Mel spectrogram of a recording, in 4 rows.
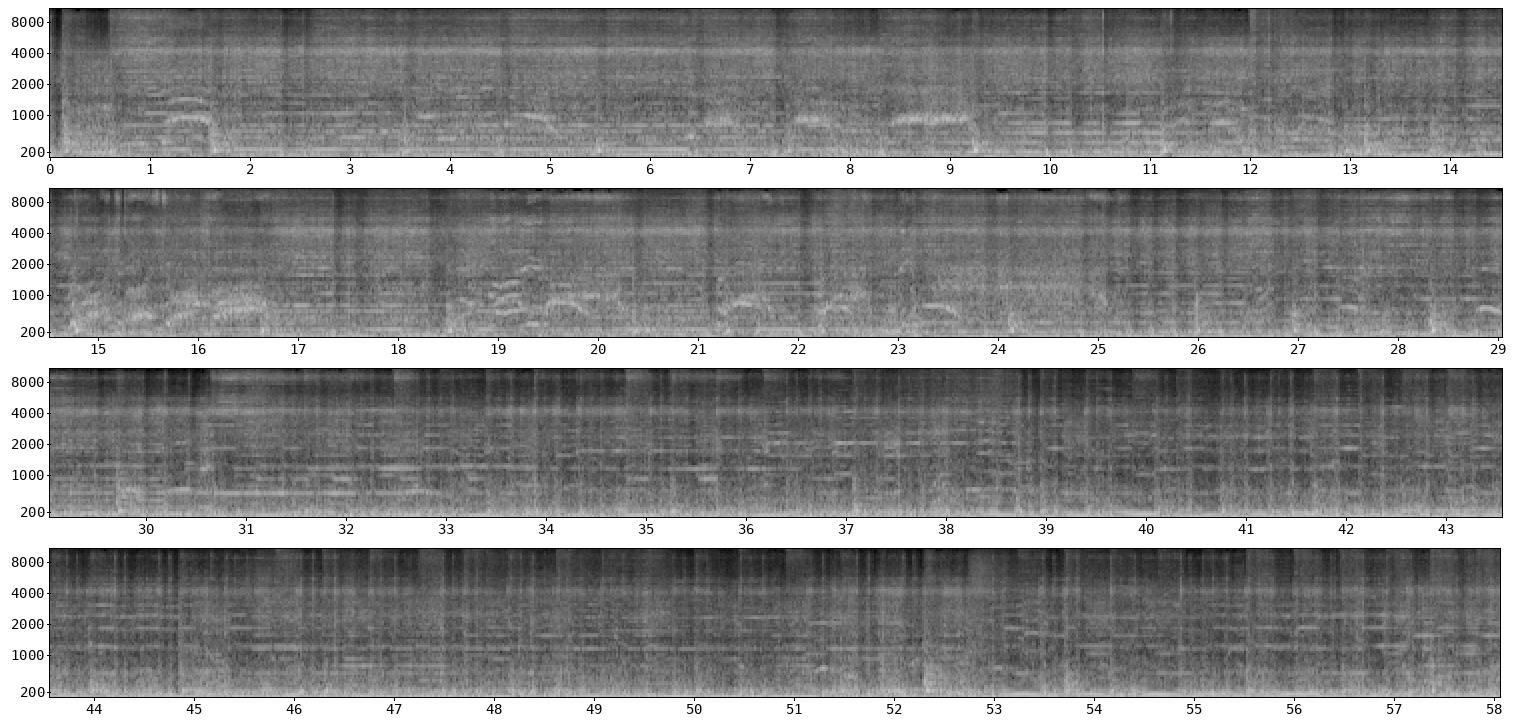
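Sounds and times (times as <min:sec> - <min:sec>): distorted electric guitars and bass: 0:00.0 - 0:58.0
fast drumming: 0:00.0 - 0:58.0
person singing: 0:14.7 - 0:16.9.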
